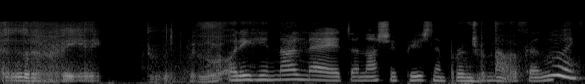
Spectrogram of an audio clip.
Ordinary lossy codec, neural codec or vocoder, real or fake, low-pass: none; codec, 16 kHz, 0.5 kbps, X-Codec, WavLM features, trained on Multilingual LibriSpeech; fake; none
